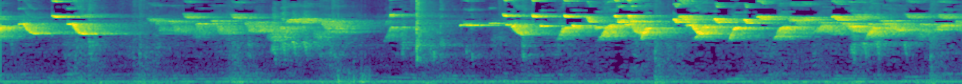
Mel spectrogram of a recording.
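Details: Male saffron finch in song opposite another saffron finch: dense, rapid volleys of piercing, downward-sliding chirps, briefly pausing midway and resuming more intensely, with a steady low hum.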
